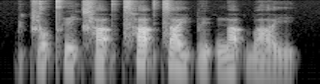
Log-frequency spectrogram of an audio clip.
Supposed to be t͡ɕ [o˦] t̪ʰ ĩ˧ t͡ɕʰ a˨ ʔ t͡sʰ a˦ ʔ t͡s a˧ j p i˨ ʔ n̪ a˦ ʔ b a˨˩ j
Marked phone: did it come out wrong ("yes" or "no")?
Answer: yes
